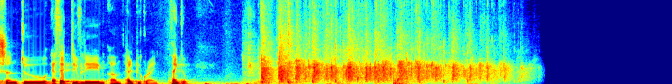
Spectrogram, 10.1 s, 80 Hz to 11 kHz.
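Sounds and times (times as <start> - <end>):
audience applauding: 3.7 - 8.2.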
